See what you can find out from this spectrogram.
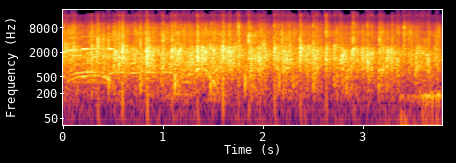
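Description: A crowd on a boat applauds steadily for a few seconds, dense overlapping clapping at a fairly loud, even level, with faint voices mixed in beneath it.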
